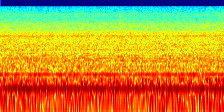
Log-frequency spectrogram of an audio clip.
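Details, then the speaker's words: Noisy computer power supply: cooling fan powered directly from a bench supply (red to red, black to black) runs smoothly, just air noise with a faint steady hum, no ticking or rubbing; normal fan running. "That sounds nice. That's just air. Air noise."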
